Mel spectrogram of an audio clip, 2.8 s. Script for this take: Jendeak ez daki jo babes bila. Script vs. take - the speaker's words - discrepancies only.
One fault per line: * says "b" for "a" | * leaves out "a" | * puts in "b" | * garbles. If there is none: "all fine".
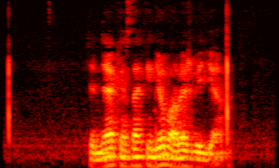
all fine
